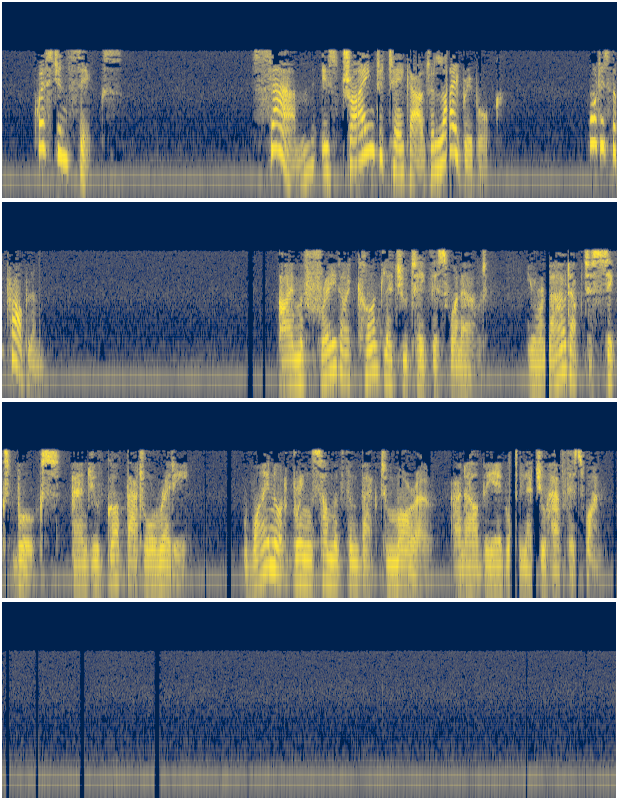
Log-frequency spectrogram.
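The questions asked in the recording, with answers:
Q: What is the problem?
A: He already has the maximum of 6 books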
